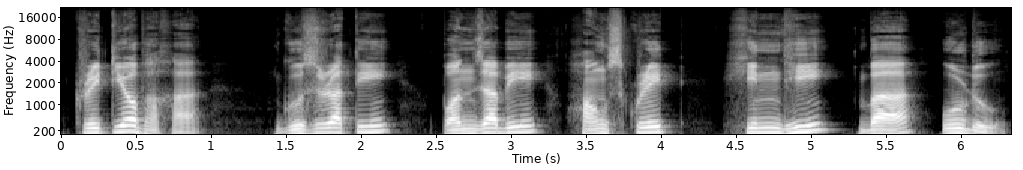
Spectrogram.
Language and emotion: Assamese, neutral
